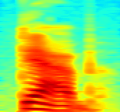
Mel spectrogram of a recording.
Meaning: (verb) 1. To press lightly in a repetitive motion with a soft object without rubbing 2. To apply a substance in this way 3. To strike by a thrust; to hit with a sudden blow or thrust
- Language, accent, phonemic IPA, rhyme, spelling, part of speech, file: English, US, /dæb/, -æb, dab, verb / noun / adverb / adjective, En-us-dab.ogg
